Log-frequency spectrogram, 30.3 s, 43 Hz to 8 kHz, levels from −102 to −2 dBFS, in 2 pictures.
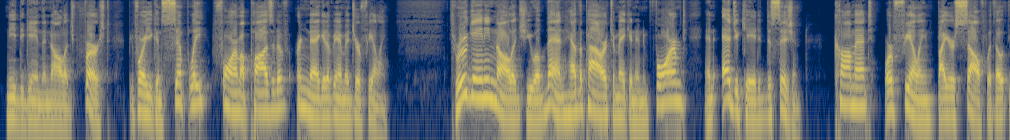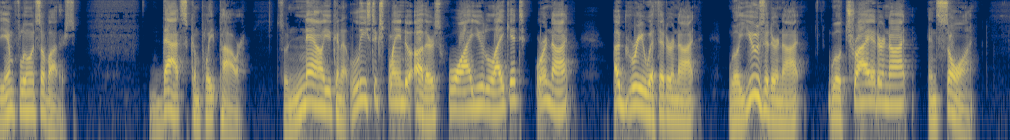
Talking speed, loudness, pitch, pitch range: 160 wpm, -20 LUFS, 110 Hz, 95-150 Hz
